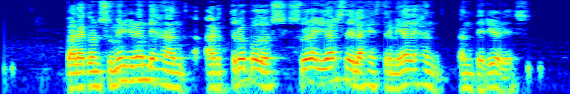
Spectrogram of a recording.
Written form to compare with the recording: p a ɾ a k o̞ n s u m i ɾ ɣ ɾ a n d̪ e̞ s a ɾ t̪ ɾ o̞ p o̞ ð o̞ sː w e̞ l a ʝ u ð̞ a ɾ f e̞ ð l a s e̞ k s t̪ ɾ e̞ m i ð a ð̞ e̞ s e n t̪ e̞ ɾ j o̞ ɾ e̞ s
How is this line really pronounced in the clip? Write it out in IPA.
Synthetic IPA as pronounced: p a ɾ a k o̞ n s u m i ɾ ɣ ɾ a n d̪ e̞ s a ɾ t̪ ɾ o̞ p o̞ ð o̞ sː w e̞ l a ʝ u ð̞ a ɾ s e̞ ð l a s e̞ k s t̪ ɾ e̞ m i ð a ð̞ e̞ s a n t̪ e̞ ɾ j o̞ ɾ e̞ s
